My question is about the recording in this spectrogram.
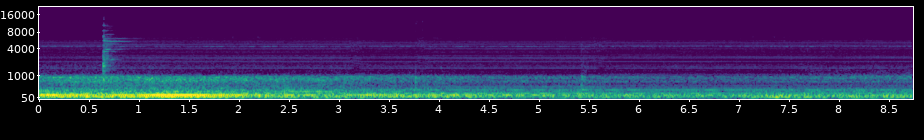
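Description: Low steady electrical hum from the RF-driven high-voltage capacitor rig while a light bulb is held to its corona ring. The hum is loudest for the first two seconds and then fades, with one sharp click under a second in.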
